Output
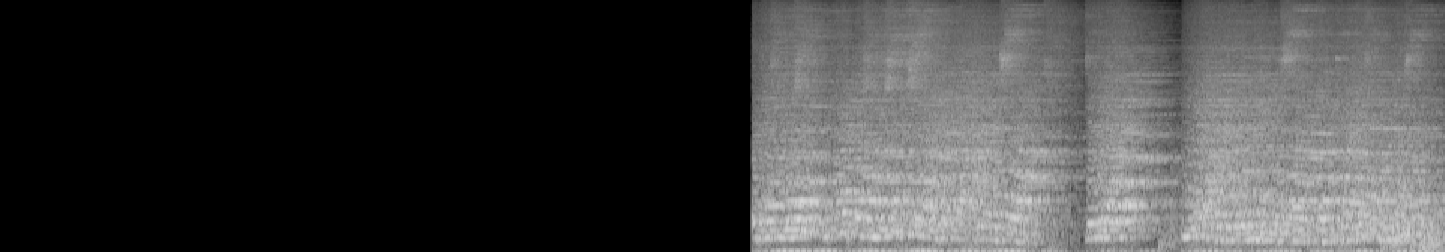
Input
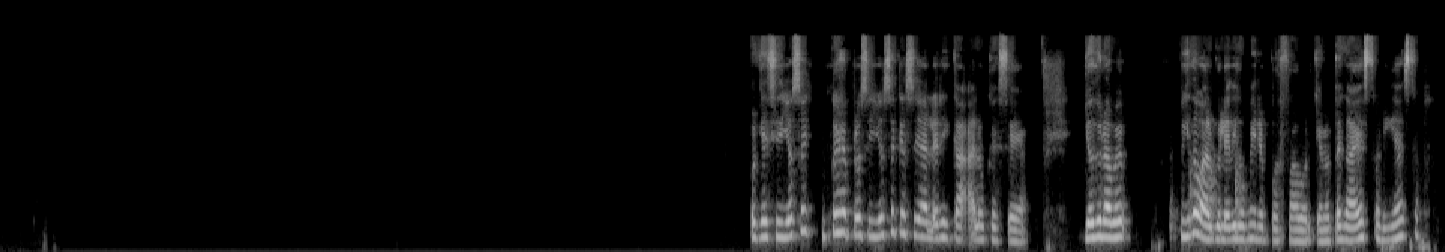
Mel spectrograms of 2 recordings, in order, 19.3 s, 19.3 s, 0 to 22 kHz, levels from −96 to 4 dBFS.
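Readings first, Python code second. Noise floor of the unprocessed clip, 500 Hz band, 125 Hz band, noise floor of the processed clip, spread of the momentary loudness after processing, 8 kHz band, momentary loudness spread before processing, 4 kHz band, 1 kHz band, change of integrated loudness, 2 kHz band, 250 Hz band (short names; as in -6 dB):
under -85 dBFS, +12.0 dB, +17.0 dB, under -85 dBFS, 7 LU, +8.5 dB, 10 LU, +23.0 dB, +19.0 dB, +14.0 dB, +21.0 dB, +13.0 dB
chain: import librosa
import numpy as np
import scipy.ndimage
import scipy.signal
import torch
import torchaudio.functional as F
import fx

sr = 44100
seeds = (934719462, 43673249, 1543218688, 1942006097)

y = fx.env_lowpass_down(x, sr, base_hz=2300.0, full_db=-23.0)
y = fx.fuzz(y, sr, gain_db=51.0, gate_db=-44.0)
y = fx.rev_shimmer(y, sr, seeds[0], rt60_s=1.2, semitones=7, shimmer_db=-2, drr_db=-9.0)
y = y * 10.0 ** (-12.0 / 20.0)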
